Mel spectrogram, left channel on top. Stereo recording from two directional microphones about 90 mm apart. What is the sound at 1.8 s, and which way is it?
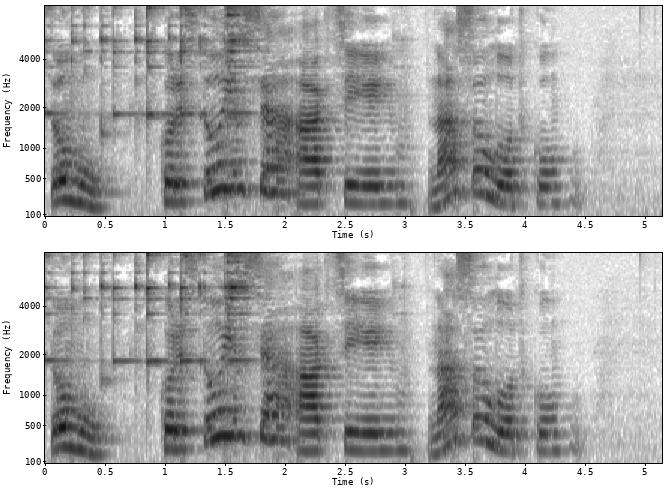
Speech, 15° left (ahead or behind).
